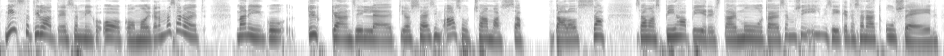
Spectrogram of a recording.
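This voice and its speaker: A woman's voice: medium pitch, clear, resonant tone, no room sound, studio quality. A young woman co-hosting a podcast in casual chat, giggly and playful, often mimicking the way people greet each other. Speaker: podcast co-host.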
